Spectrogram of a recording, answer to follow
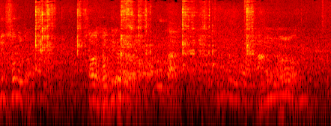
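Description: Metal tongs clicking and scraping against a plate and a grill grate as slices of raw beef are picked up and laid on the grill, with a few sharp clinks. The meat starts to sizzle lightly on the charcoal grill.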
